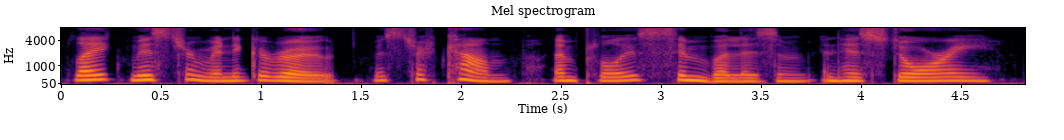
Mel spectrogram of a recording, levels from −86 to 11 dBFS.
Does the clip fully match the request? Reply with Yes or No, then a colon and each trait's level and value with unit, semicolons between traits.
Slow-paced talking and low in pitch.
No: slow, 125 wpm; high, 200 Hz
